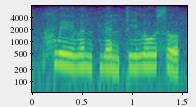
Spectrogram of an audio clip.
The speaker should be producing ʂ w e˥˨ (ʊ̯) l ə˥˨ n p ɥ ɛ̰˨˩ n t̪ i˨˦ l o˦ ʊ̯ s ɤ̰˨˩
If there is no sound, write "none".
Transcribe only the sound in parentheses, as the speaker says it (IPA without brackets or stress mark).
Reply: ɪ̯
